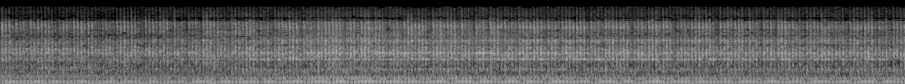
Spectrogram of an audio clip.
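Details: Maruti Dzire at idle, heard near the engine: loud, fast metallic rattle steady over the idle with a bright clatter on top, from a worn timing chain set due for replacement.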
